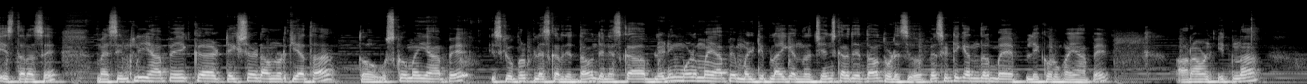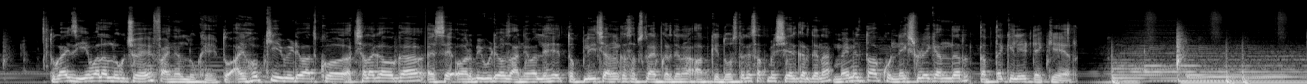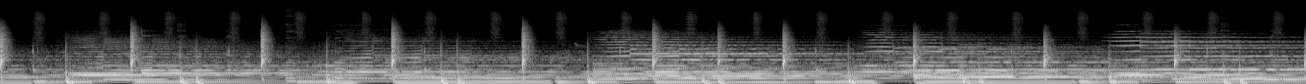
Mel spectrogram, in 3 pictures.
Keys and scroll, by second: 0.2 ctrl+shift+t.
